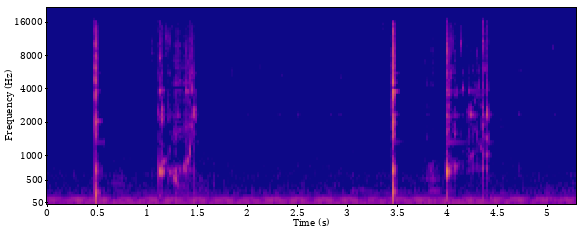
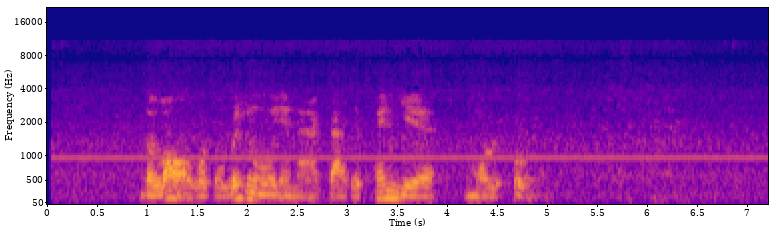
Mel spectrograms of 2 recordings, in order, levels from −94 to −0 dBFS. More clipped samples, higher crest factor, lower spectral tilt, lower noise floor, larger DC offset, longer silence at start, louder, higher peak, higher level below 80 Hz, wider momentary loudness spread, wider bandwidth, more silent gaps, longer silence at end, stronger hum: neither; first, 38 dB vs 22 dB; second, -1.5 dB/octave vs -9 dB/octave; first, -67 dBFS vs -50 dBFS; neither; first, 0.45 s vs 0.05 s; second, -42 LUFS vs -27 LUFS; second, -10 dBFS vs -6 dBFS; second, -68 dBFS vs -62 dBFS; second, 17 LU vs 20 LU; first, 16 kHz vs 11 kHz; neither; first, 0.9 s vs 0.15 s; neither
